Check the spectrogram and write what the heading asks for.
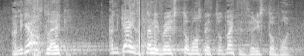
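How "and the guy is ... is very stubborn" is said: ordinary delivery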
